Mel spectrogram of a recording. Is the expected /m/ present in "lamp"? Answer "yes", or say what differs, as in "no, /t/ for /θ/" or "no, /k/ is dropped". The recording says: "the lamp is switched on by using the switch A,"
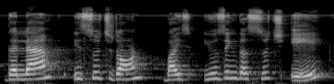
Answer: yes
